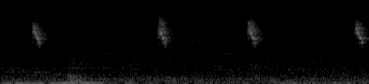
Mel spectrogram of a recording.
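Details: Sparrow chicks recorded on 23 May 2024, uttering short sharp high chirps spaced about a second apart, four in all, over a soft murmuring background.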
